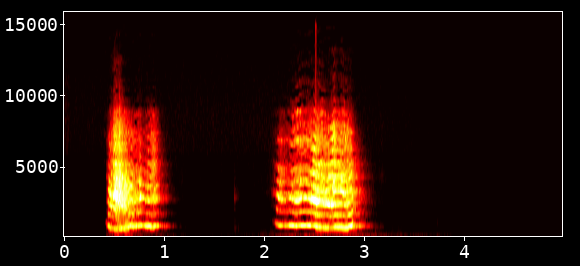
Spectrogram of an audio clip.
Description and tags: The Big Squeak (23) Screwing 5
Okay, about this small bibliothek there is a story to tell.
Maybe a year ago my mother phoned me and asked if I could give her a hand because the door to her kitchen was squeaking.
After work I went to her, went down to the cellar, took the can with the lubricating grease, went upstairs and made my mother happy.
Then I putted the grease back and went upstairs. Whe sat down, drank a cup of coffee. Then I had to go to the toilet and
noticed that the toilet door was squeaking too. So I went down to the cellar again and took once again the grease.
Now I thought, before I make the stairs again, I'll show if any other thing in my mothers house is squeaking.
It was terrible! I swear, never in my entire life I've been in a house where so many different things were squeaking so impassionated.
First off all I went back to my car and took my cheap dictaphone I use for work. And before I putted grease on those squeaking things I recorded them.
creak, creaky, screwing, slapstick-sounds, squeak, turning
